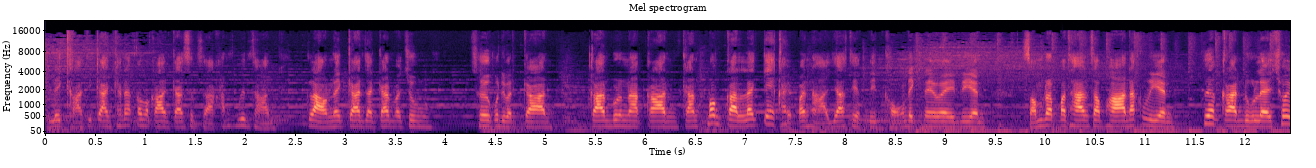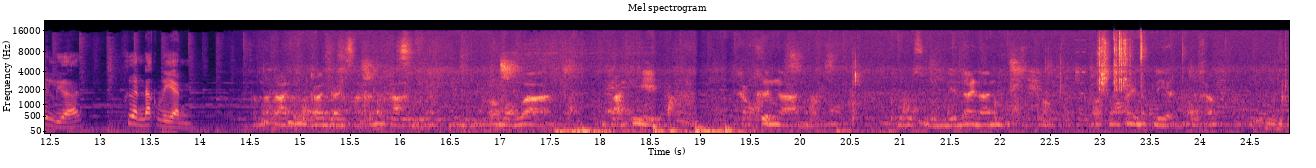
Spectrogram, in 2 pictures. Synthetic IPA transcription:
leː˧kʰaː˩˦t̪ʰi˦˥kaː˧nkʰa˧na˦˥ka˧mːa˧kaː˧nkaː˧nsɯ˨˩k̚saː˩˦kʰa˧˥˧pʰɯ˥˩nt̪ʰaː˩˦n | klaː˨˩wna˧jkaː˧nt͡ɕa˨˩kaː˧npɾa˧t͡ɕʰu˧m | t͡ɕʰɤː˧ŋpa˧t̪ʰi˨˩ba˨˩t̪̚kaː˧n | kaː˧nbo˧ɾa˧naː˧kaː˧nkaː˧npɔ˥˩ŋka˧nlɛ˦˥kɛː˥˩kʰa˩˦jpa˧nɦaː˩˦jaː˧seː˨˩p̚t̪i˨˩t̪̚kʰɔː˩˦ŋde˨˩k̚na˧jɾaː˧ɾi˧ənsa˩˦mɾa˨˩pːɾa˧t̪ʰaː˧nsa˧pʰaː˧na˦˥k̚ɾi˧ənpʰɯ˥˩ɐkaː˧nduː˧lɛː˧t͡ɕʰu˥˩əjlɯ˩˦ɐ | pʰɯ˥˩ənːa˦˥k̚ɾi˧ən | t̪ʰa˧mnaː˧˥˩k̪ʰaː˨˦nk̪ːuː˧˩kaː˧nt͡ɕa˧˩jsaː˨˦ŋt̪ʰa˧mna˥˩t̪ʰaː˨˩˦nkʰɔ˧˥˩bɔː˨˩k̚waː˥˩˧t̪ʰaː˧˩ŋt̪ʰiː˥˩ | kʰa˨˧˩p̚kʰɯ˥˩ənŋaː˧n | duː˧˩su˨˩˨li˧əndaː˥˩jna˦˥n | kʰɔː˦˥˩t̪ɔ˥˩ŋɦa˥˩jna˦˥k̚ɾi˧ən˨t͡ɕa˧˩kʰa˦˥p̚ʰː

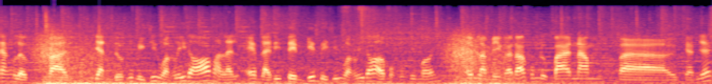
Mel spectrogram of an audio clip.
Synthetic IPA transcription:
na˧ŋlɨ˨˩k̚vaː˨˩za˨˩jŋɨ˨˩kːaː˨˦vḭ˧˨t͡ɕi˨˦kwaː˧˩li˨˦ɗɔ˨˦maː˨˩la̰ː˧˨ʔɛ˧mla̰ː˧˨jɗi˧t̪i˨˩mki˨˦əmvḭ˧˨t͡ɕi˨˦˥kwaː˧˩ŋli˨˦ɗɔ˨˦ʔəː˧˩mo˨˩t̚ku˧˩wi˧məː˨˦jʔɛ˧mlaː˨˩mvi˨˩ək̚ʔə˧˩ɗɔ˨˦kʊ̰˧˥ŋ͡mɗɨ˨˩k̚ɓaː˧na˧m | vaː˨˩kaː˧˩mzaː˦˥

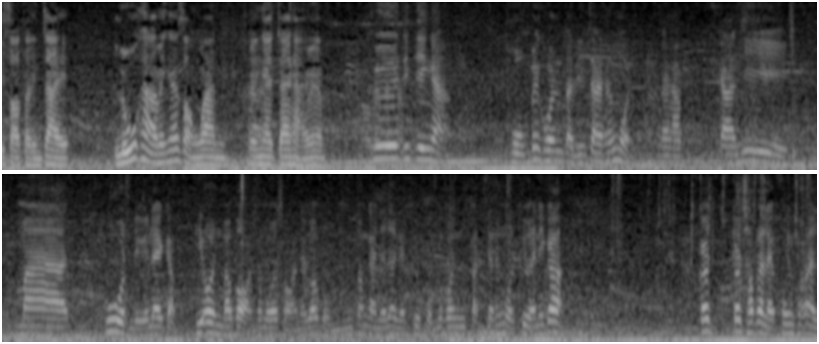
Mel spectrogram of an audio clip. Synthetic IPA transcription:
sɔː˨˦t̪a˨˩si˩˦t͡ɕa˧j | ɾuː˦˥kʰaː˨˩wpe˧nŋaː˥˩nsɔː˩˦ŋwa˧npe˧nŋaː˧jt͡ɕa˧jɦa̰ː˩˦ja˦˥kʰa˦˥p̚kʰɯː˧t͡ɕi˧ŋt͡ɕi˧ŋʔa˨˩pʰo˩˦mːe˧nkʰo˧nt̪a˨˩si˩˦t͡ɕa˧jt̪ʰa˦˥ŋmo˨˩t̪̚na˦kʰa˦˥p̚ | kaː˧nt̪ʰiː˥˩ | maː˧pʰuː˥˩t̪̚ɾɯː˩˦a˧ɾa˧jka˨˩pʰːiː˥˩ʔoː˥˩nmaː˧bɔː˨˩k̚sa˧mo˧sɔː˩˦nda˧˩waː˥˩pʰo˩˦mt̪ɔ˥˩ŋkaː˧nt͡ɕa˧lɤː˥˩k̚a˧kʰɯː˧pʰo˨˩˦mːe˧˩nkʰo˧ntt̪a˨˩st͡ɕa˧t̪ʰa˦˥mo˨˩t̪̚kʰɯː˧a˧ni˦˥kɔː˥˩ | kɔː˥˩kɔː˥˩t͡ɕʰɔ˦˥p̚ʔa˧˩lɛ˨˩˦kʰo˧˥˩ŋt͡ɕʰɔ˦˥p̚ʔa˧l

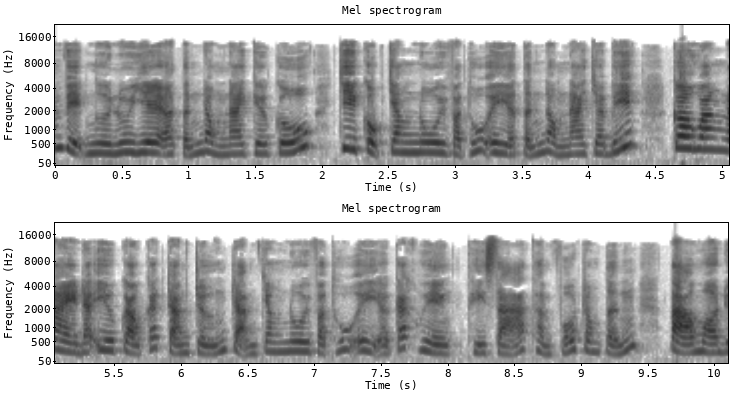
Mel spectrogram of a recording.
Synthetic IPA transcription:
mvi˨˩ək̚ŋɨ˨˩əjnu˧jze˧ʔəː˧˩t̪ï˧˩ŋ̟ɗə˨˩wŋ͡mnaː˧jke˧wkɨ˨˦wt͡ɕi˧kʊ˨˩k͡p̚t͡ɕa˧ŋnu˧jvaː˨˩t̪ʰu˨˦ʔi˧ʔəː˧˩t̪ï˧˩ŋɗə˨˩wŋ͡mnaː˧jt͡ɕɔ˧ɓi˦˥ət̚ | kəː˧kwaː˧nna˨˩jɗa̰ː˧˥ʔi˧əwkə˨˩wkaː˦˥k̚t͡ɕa̰ː˧˨mt͡ɕɨ˧˩əŋt͡ɕa̰ː˧˨mt͡ɕa˧ŋnu˧əjvaː˨˩t̪ʰu˨˦ʔi˧ʔəː˧˩kaː˦˥k̚hwḭ˧˨ənt̪ʰḭ˧˨sa̰ː˧˥t̪ʰɛ˨˩ŋ̟fo˨˦t͡ɕɔ˧wŋ͡mt̪ï˧˩ŋ̟t̪a̰ː˧˨wmɔ̰˧˨jɗɨ˨˩

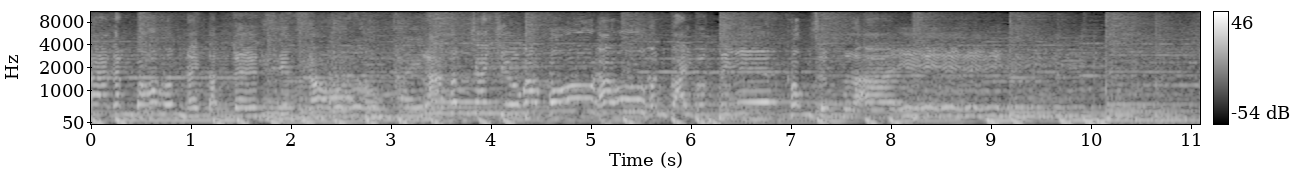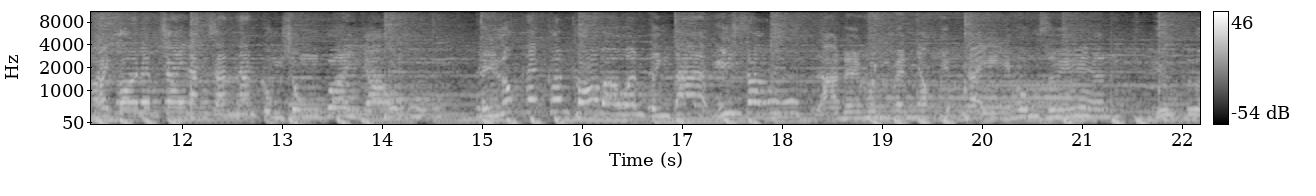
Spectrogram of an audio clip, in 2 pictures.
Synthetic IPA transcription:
aː˧ɣa˨˦ŋ̟ɓɔ˨˦həː˧nːa˨˩jt̪ə˨˩nɗe˧t̪ki˦˥əp̚zə˧w | laː˨˩t̪ʰə˧nt͡ɕaː˧jt͡ɕi˨˩əwɓaː˧wfo˨˦ɗə˨˧wvə̰˧˥nva̰ː˧˨˩jɓɨ˨˩ək̚t̪i˧˦˥əp̚xə˧wŋ͡mzɨ̰˨˧˨ŋla̰ː˧˨j | fa̰ː˧˨˩jkɔ˧nɛ˧mt͡ɕaː˧jla̰˧˨˥ŋzaː˧nʔaː˧nkʊ˨˩ŋ͡mzʊ˨˩ŋ͡mvəː˨˩jɲa˧w | t̪ʰi˨˩lʊ˦˥k͡p̚he˦˥t̚xə˧nxɔ˨˦ɓaː˨˩wʔə˧˩nt̪ï˨˩ŋ̟t̪aː˧ʔi˨˦sa˧w | laː˨˩ɗə˨˩jɦwï˨˩ŋ̟ɓe˨˩nɲa˨˩wk͡p̚ki˨˩əp̚na˨˩jɦə˧˦wzwi˧ənʔḭ˧˩əwt̪ʰɨ˨ə

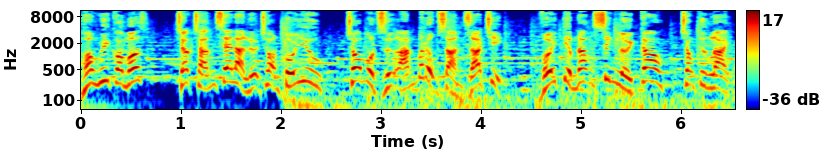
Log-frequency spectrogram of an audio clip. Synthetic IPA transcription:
hwaː˧nhwi˧˦˥kɔ˧məː˦˥s | t͡ɕa˦˥k̚t͡ɕa˨˦nsɛ̰˧˥laː˨˩lɨ̰˧˨ət͡ɕɔ̰˧˨nt̪o˨˦jʔi˧əwt͡ɕɔ˧mo˨˩t̚zɨ̰˧˨ʔaː˨˦nɓə˦˥t̚ɗə̰˨˩wŋ͡msaː˧˩nzaː˨˦t͡ɕḭ˧˨ | vəː˨˦jt̪i˧˩əmna˧˨ŋsï˧ŋ̟ləː˨˩jkaː˧wt͡ɕɔ˧wŋ͡mt̪ɨ˧əŋlaː˧j

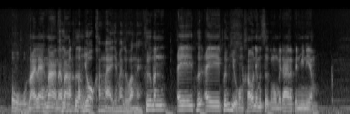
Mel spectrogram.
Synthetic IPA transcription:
ʔoː˨˩laː˦˥jlɛː˧ŋmaː˥˩k̚na˦˥baː˧ŋpʰɯ˥˩əŋjoː˥˩kʰːaː˥˩ŋna˧jʰa˥˩ma˦˥jɾɯː˩˦waː˧˥˩ŋa˧˩jkʰɯː˧ma˧nʔa˧˩jpʰɯː˦˥ʔa˧jpʰɯː˦˥npʰi˨˩˦wkʰɔː˩˦kʰa˦˥wni˥˩ma˧nsɯː˨˩k̚a˧lpa˧jdaː˥˩jma˧˥npe˧nmiː˧ni˧əm

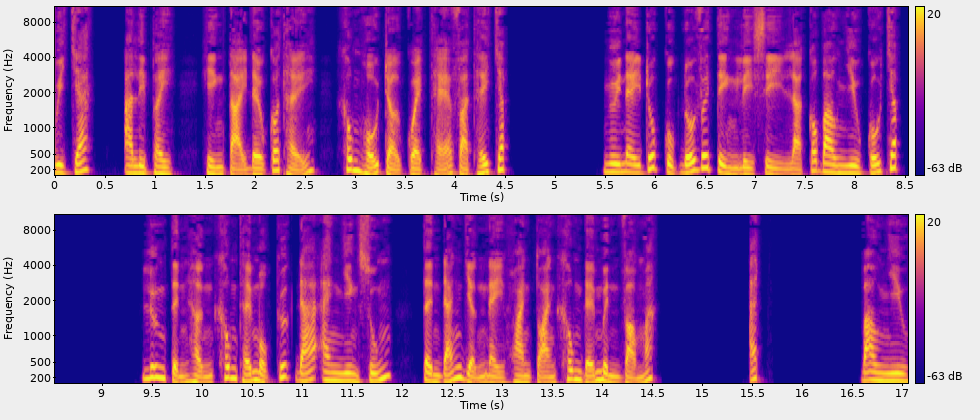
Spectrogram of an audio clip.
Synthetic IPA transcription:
wi˧t͡ɕaː˦˥k̚ | ʔaː˧li˧pə˧j | hḭ˧˨ənt̪a̰ː˧˨jɗe˨˩wkɔ˨˦t̪ʰe˧˩ | xə˧wŋ͡mɦo̰˧˥t͡ɕə̰ː˧˨kwɛ˨˩k̚t̪ʰɛ̰˧˩vaː˨˩t̪ʰe˨˦t͡ɕə˦˥p̚ | ŋɨ˨˩əjna˨˩jzo˦˥t̚ku˨˩k̚ɗo˨˦jvəː˨˦jt̪i˨˩ənli˧si˧laː˨˩kɔ˨˦ɓaː˧wɲi˧əwko˨˦t͡ɕə˦˥p̚ | lɨ˧əŋt̪ḭ˧˨ŋ̟ɦə̰˧˨nxə˧wŋ͡mt̪ʰe˧˩mo˨˩t̚kɨ˦˥ək̚ɗaː˨˦ʔaː˧nɲi˧ənsu˨˦əŋ | t̪e˧nɗaː˨˦ŋzə̰˧˨nna˨˩jhwaː˨˩nt̪waː˨˩nxə˧wŋ͡mɗe˧˩mï˨˩ŋ̟vaː˨˩wma˦˥k̚ | ʔa˦˥k̚ | ɓaː˧wɲi˧əw

